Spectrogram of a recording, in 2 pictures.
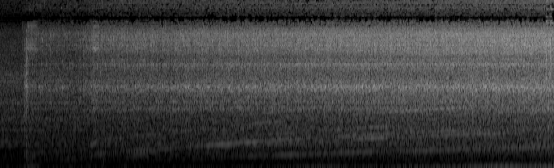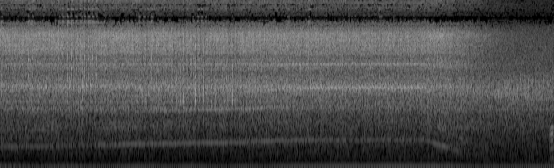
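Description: An ebike hub motor wired in a delta-star relay setup spins up, its whine climbing steadily in pitch for about twenty seconds and then cutting off abruptly.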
